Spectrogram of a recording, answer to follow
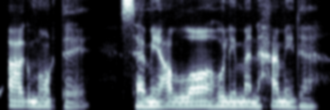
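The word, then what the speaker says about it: حَمْد: সাউন্ডটা নিচের দিকে যাবে হামদ হামদ আর হা উচ্চারণ করবো গলার মাঝখান থেকে হামদ রব্বানা ওয়ালাকাল হামদ রব্বানা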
